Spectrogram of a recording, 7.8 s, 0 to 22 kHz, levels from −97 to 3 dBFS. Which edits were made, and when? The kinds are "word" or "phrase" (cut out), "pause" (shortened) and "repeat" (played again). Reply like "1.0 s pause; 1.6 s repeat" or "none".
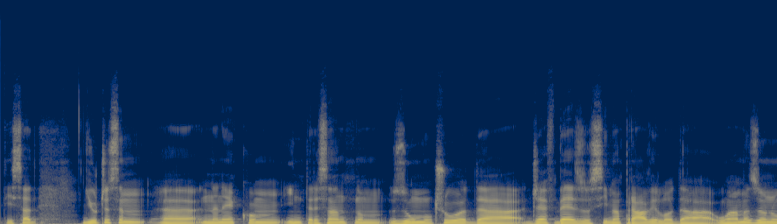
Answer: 4.3 s word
